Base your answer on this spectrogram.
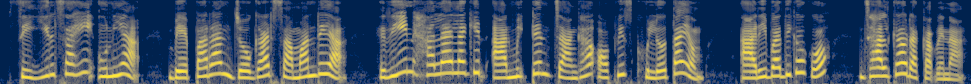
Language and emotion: Santali, happy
